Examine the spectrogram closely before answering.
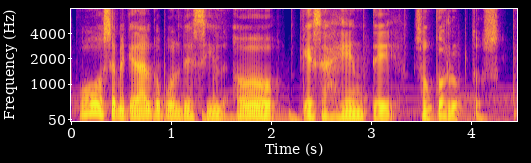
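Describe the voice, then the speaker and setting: A man's voice: medium pitch, unhurried, faint music behind. A man in his sixties with a Puerto Rican accent, speaking emphatically into a close studio microphone, scolding his viewers in a solo commentary from a small room at home. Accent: Puerto Rican Spanish. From Puerto Rico. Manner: earnest, scolding, emphatic, talks with his hands. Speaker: YouTube commentator. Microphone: large studio mic on a boom, close up.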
